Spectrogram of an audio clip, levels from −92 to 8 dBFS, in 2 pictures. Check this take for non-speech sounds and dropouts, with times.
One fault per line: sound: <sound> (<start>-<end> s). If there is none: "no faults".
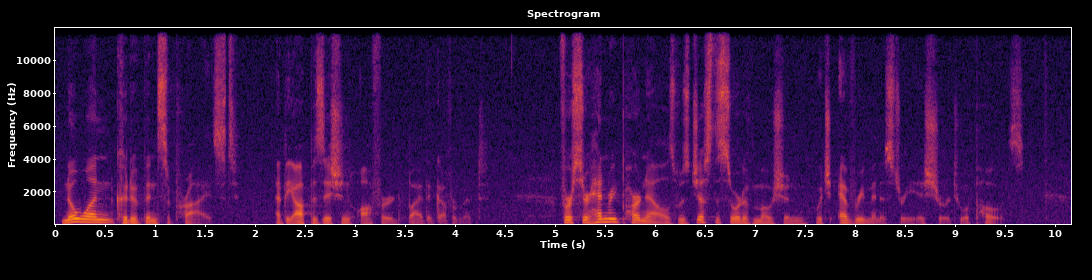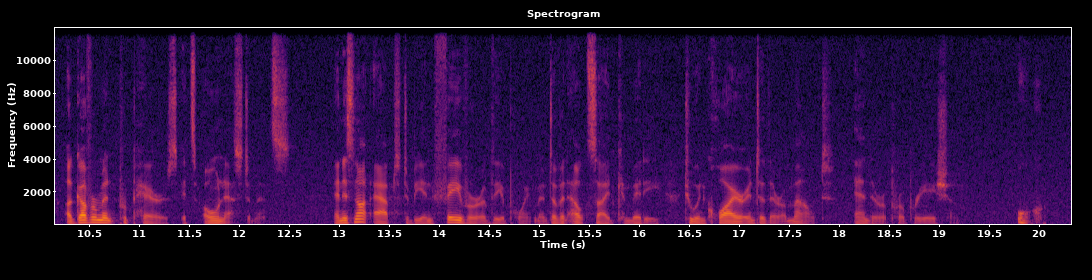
sound: breath (19.8-20.1 s)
